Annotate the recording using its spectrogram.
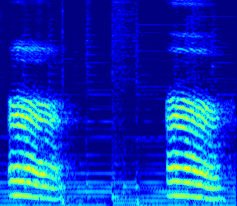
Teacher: And the sound of the letter R is er. The sound is voiced. Your vocal cords vibrate, and the sound is created in the back of your throat with your tongue curled backward.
